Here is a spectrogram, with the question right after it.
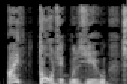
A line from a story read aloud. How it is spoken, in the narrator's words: snapped Susan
